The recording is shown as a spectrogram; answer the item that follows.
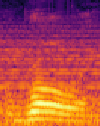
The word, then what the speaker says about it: Rowling: But you will be moving on in this game if you chose Her name is pronounced J.K. Rowling, and it's plastered all over those 7 books and 8 movies.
